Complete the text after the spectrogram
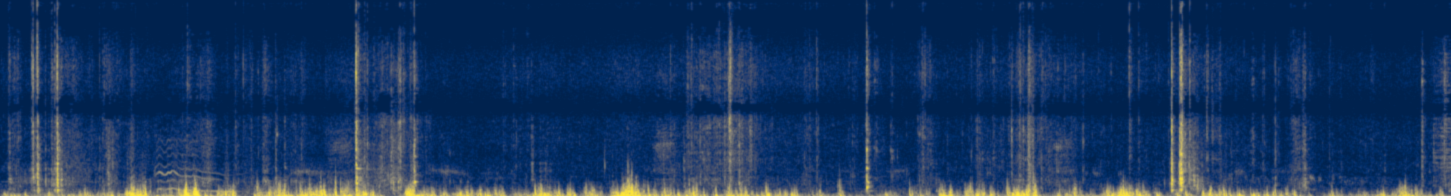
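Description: Water sloshes and splashes.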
